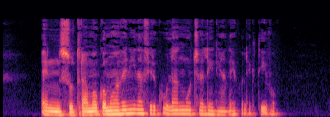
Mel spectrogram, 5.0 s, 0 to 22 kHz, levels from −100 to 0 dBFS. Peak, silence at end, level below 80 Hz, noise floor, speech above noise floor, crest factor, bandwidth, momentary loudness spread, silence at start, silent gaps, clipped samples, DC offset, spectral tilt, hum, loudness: -4 dBFS; 0.8 s; -44 dBFS; -74 dBFS; 56 dB; 16 dB; 11.5 kHz; 13 LU; 0.6 s; none; under 0.1%; under 0.1%; -7.5 dB/octave; none; -19 LUFS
